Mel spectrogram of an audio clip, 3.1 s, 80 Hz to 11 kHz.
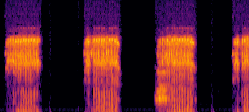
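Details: Owl with a mouse treat, 9:33 PM, January 28, 2013: three and a half drawn-out, raspy hissing bursts, each about half a second, separated by clean pauses of similar length.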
